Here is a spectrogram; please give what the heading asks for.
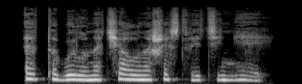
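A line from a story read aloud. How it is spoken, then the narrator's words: Soft. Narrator (Russian): мягко проговорила Наташа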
